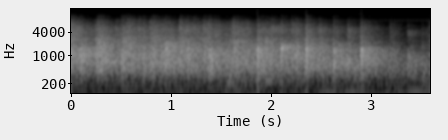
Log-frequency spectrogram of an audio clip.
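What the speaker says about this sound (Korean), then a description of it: "여러분 박수 한번 해주세요 여러분" A seminar audience applauds in a hall, a dense steady wash of many hands clapping that fades slightly, with a few sharper individual claps standing out near the end.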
